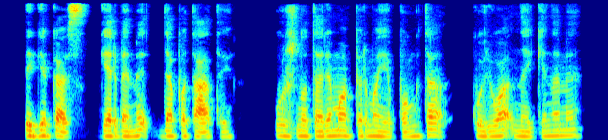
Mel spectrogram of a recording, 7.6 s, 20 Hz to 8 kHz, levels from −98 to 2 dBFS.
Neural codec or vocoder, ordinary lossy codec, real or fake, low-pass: none; MP3, 64 kbps; real; 7.2 kHz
